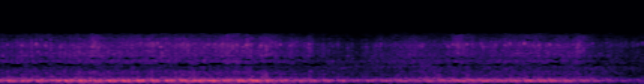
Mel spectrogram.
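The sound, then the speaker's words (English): A boat engine chugs roughly and steadily for several seconds, a loud, uneven low rumble with a gritty vibrating texture, and no voices over it. “Under the sound of it, that engine needs attention.”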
